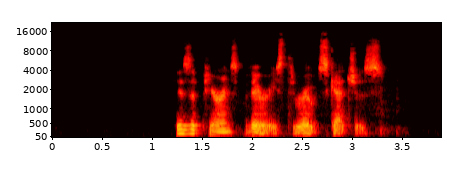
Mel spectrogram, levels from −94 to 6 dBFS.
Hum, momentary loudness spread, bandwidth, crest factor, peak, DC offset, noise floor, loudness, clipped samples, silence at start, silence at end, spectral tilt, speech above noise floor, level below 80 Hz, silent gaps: none; 4 LU; 12.5 kHz; 20 dB; -18 dBFS; under 0.1%; under -90 dBFS; -35 LUFS; under 0.1%; 1.25 s; 0.6 s; -4.5 dB/octave; over 55 dB; -70 dBFS; none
